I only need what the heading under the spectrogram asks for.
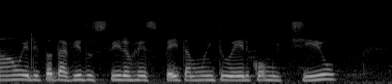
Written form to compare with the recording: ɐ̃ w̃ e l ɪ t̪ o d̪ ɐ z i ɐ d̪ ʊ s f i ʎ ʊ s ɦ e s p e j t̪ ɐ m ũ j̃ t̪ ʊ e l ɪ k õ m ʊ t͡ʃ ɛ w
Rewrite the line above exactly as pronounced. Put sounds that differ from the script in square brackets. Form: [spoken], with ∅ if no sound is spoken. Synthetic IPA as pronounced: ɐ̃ w̃ e l ɪ t̪ o d̪ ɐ [v] i ɐ d̪ ʊ s f i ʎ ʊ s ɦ e s p e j t̪ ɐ m ũ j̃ t̪ ʊ e l ɪ k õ m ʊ t͡ʃ [i] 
